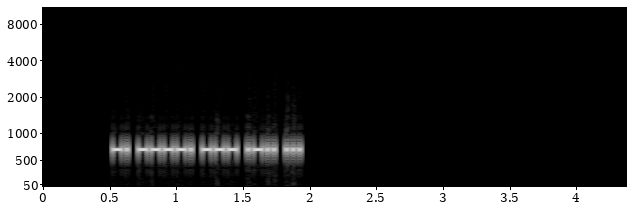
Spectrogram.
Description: Morse code, heard as a keyed tone, about 53 wpm, 700 Hz. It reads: N9OLS
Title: USA Call Signs - 5 Characters - Repeated 2x - 50wpm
